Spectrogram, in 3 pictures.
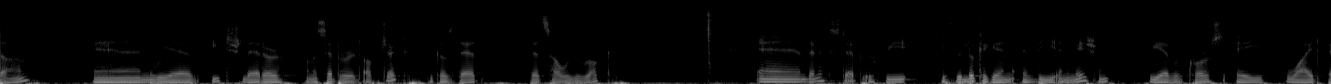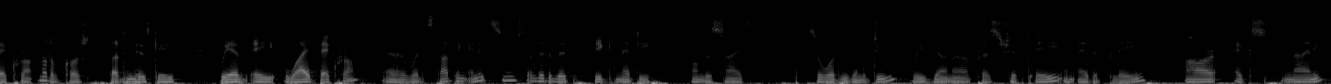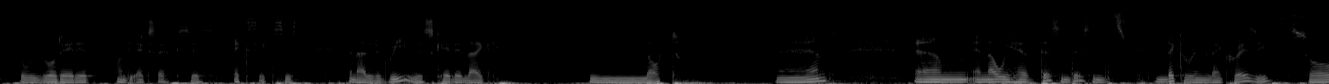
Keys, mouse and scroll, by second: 0.3 click, 1.5 g, 2.4 click, 3.0 g, 4.0 click, 4.8 g, 6.0 scroll down 2, 6.3 shift+middle click, 22.5 shift+a, 24.9 r, 28.9 scroll down 2, 29.8 scroll down 4, 29.9 s, 31.6-32.3 scroll down 2, 32.3 s, 35.1-35.4 scroll up 1, 35.7 middle click, 36.6 scroll up 4, 37.0 shift+middle click, 37.4-37.9 scroll up 2, 37.9 shift+middle click, 38.4-38.7 scroll up 2, 39.7 g.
